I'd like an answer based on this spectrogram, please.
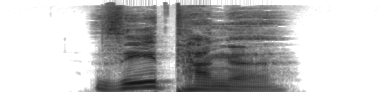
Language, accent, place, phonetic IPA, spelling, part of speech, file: German, Germany, Berlin, [ˈzeːˌtaŋə], Seetange, noun, De-Seetange.ogg
- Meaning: nominative/accusative/genitive plural of Seetang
